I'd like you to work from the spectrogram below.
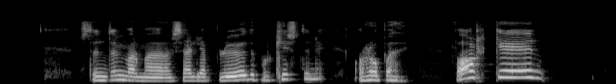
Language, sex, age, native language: Icelandic, female, 30-39, Icelandic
